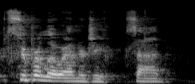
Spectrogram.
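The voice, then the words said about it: Imitates another person's voice. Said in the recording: “that impression”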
